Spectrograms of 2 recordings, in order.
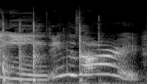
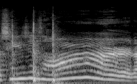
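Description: First: Slow, high drawn-out repeat. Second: Slow, high drawn-out. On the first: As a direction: lift it high and drag each word. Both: Shown as a demonstration.

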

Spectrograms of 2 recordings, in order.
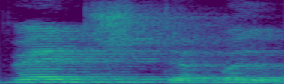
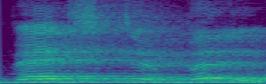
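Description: First: വെജിറ്റബിൾ said lower, as "ve-ji-ta-bul" with four syllables; wrong vegetable. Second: വെജിറ്റബിൾ said louder with a rise, as "vej-ta-bul"; right vegetable. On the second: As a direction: say വെജിറ്റബിൾ in three syllables. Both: Shown as a demonstration. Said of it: "വെജിറ്റബിൾ അല്ല".

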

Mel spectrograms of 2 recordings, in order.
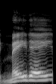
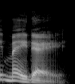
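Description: First: High, loud desperate call; mayday call. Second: Urgency dropping back down; mayday call. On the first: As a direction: shout it into the radio, higher. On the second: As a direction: let the third call fall off. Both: Acted. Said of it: "he called a Mayday alert on the radio".

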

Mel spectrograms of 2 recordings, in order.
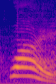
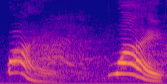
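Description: First: A higher, surprised why. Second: Wrong why. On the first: Teacher modelling the surprised why for students. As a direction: ask why as if caught off guard. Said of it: "the whole point about the why is you go". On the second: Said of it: "No, sorry, no, I've got it wrong". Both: Shown as a demonstration.

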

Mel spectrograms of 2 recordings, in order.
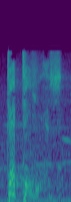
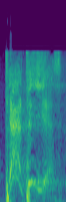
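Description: First: Breathy whispered repeat. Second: High, loud cry of the phrase; shouted. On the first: Preacher hushing the congregation, whispered. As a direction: drop it to a whisper. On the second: Preacher crying out to the congregation, high and loud. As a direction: throw it out to the crowd. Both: Acted.

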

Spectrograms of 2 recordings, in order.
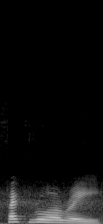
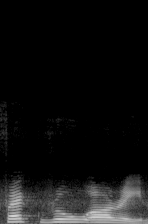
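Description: First: "February" run together at normal speed; "February" in one smooth go; quicker reading. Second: "February" drawn out syllable by syllable; slow, loud model of "February"; slow pronunciation. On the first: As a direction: say "February" more briskly, syllables joined. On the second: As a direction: say "February" slowly and loudly for a learner. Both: Shown as a demonstration. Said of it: "Đọc nhanh lại".

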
